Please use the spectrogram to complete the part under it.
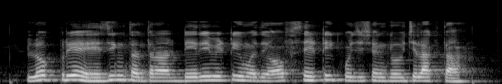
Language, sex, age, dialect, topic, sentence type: Marathi, male, 18-24, Southern Konkan, banking, statement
